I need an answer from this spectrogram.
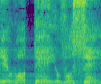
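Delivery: very deep, very loud booming delivery. Retelling a girl speaking during prayer, imitating Cid Moreira's voice. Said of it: "falou com a voz do Cid Moreira assim".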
